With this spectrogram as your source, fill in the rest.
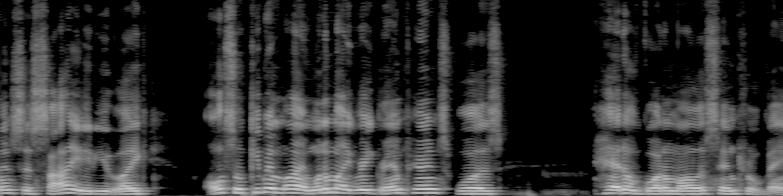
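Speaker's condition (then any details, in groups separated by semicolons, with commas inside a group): Cerebral palsy, mixed, mild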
